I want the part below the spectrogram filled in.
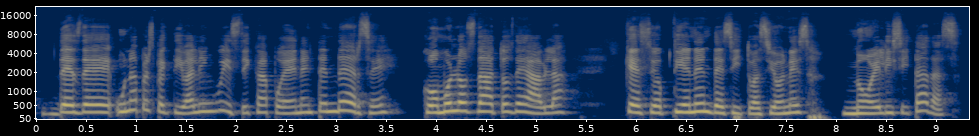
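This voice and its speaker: A woman lecturer with a somewhat high voice explains a linguistics topic to a conference audience. She asks herself rhetorical questions and then answers them. She fills her pauses with hesitations. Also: darkish tone.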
